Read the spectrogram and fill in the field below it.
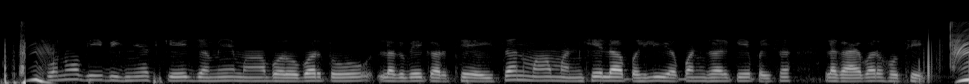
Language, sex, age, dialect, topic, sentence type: Chhattisgarhi, male, 18-24, Western/Budati/Khatahi, banking, statement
